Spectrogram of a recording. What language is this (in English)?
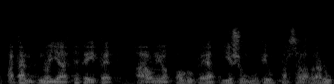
Catalan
